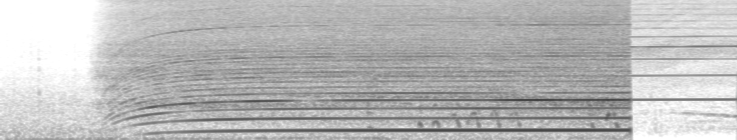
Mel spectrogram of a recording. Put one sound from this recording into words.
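A power drill whirs loudly and steadily.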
